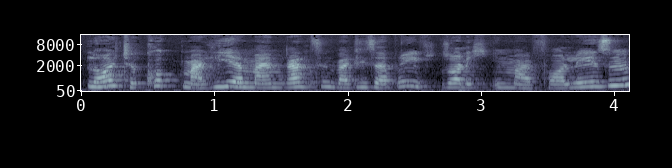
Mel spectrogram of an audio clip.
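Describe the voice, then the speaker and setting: A woman's voice: sits high, normal speed, lightly acted. A young female performer playing an eager, practical girl detective in an amateur radio play. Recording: noisy amateur recording with clicks.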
